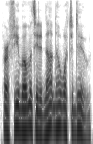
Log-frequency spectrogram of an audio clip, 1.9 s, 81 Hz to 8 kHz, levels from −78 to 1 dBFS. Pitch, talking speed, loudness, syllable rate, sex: 120 Hz, 355 wpm, -16 LUFS, 6.6 syllables/s, male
